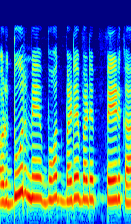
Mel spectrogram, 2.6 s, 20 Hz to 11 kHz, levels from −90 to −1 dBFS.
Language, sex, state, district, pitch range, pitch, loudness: Hindi, female, Chhattisgarh, Raipur, 265-300 Hz, 280 Hz, -14 LUFS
